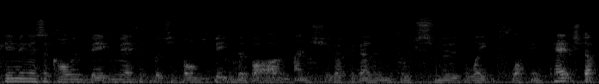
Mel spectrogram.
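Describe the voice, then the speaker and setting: A Scottish man, a chef, giving a relaxed, chatty cooking demonstration and reading out recipe steps. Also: lowish voice, fast talker, background noise. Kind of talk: casual cooking demo on a livestream.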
